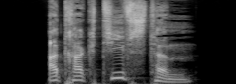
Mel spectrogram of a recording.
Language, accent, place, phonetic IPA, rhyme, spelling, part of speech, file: German, Germany, Berlin, [atʁakˈtiːfstəm], -iːfstəm, attraktivstem, adjective, De-attraktivstem.ogg
- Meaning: strong dative masculine/neuter singular superlative degree of attraktiv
